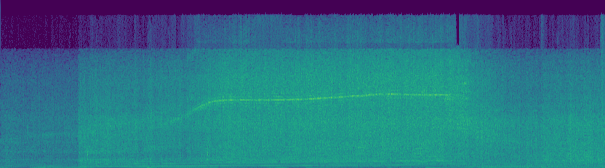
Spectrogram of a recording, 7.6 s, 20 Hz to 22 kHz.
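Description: An LS engine fitted with a TNT 485 turbo roars through a dyno pull on 5 pounds of dome pressure, a loud, sustained, rising drone with a high turbo whine, heard close and without talk.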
